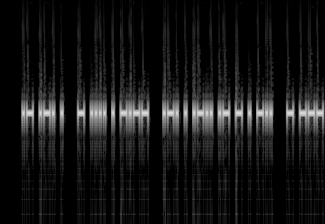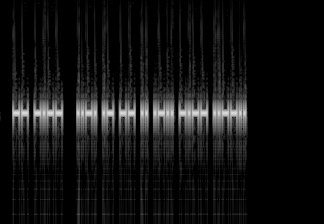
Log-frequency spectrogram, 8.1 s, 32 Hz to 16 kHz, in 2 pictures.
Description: Morse code, heard as a keyed tone, about 41 wpm, 700 Hz. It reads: ARE THEY RELATED TO MY FAMILY?
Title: Sentences from Top 1000 Words - Review Part 5 - 45wpm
